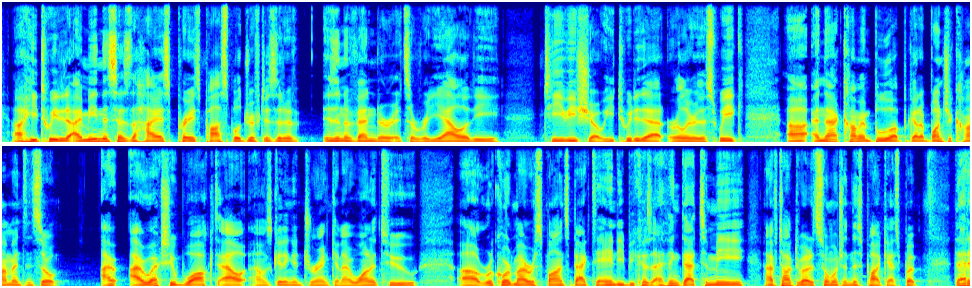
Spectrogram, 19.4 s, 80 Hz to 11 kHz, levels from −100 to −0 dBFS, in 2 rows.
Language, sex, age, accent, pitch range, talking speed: English, male, 20-39, American, 100-125 Hz, 245 wpm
